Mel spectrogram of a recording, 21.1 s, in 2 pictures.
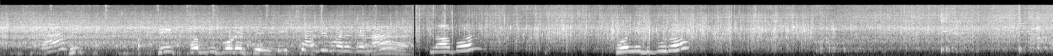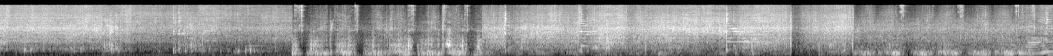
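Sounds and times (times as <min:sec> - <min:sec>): vegetables sizzling in oil: 0:00.0 - 0:21.0
stone roller grinding on stone slab: 0:12.3 - 0:21.0.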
